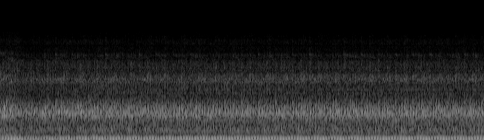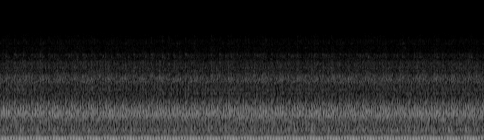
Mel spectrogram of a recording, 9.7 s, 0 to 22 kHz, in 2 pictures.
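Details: Cummins ISM 10.8 L (11 L) diesel heavy truck: deep even rumble at steady idle, no knocks or misses; normal idle.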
